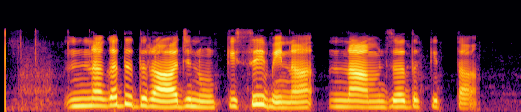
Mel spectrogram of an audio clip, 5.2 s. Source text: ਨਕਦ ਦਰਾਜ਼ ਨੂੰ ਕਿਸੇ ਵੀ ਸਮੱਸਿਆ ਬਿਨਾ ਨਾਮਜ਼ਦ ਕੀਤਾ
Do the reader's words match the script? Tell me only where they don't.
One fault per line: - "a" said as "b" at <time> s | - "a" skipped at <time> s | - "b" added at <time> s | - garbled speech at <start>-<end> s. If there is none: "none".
- "ਵੀ ਸਮੱਸਿਆ" skipped at 2.6 s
